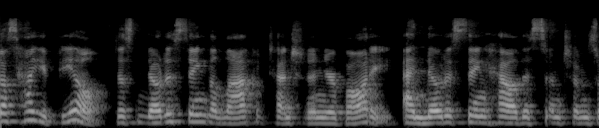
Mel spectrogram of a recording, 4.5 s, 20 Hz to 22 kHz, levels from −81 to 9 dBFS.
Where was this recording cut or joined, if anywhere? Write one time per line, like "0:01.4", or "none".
none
